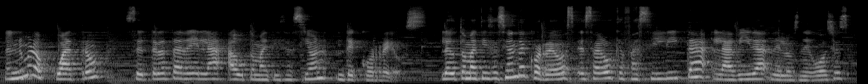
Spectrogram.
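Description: A young woman hosting her own channel, explaining a topic in an upbeat way straight to her viewers from a room at home. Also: on the high side. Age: young adult. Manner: upbeat, direct address to viewers. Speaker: YouTube host. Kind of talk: scripted vlog explainer. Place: indoor room, seated on couch. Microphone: fixed camera, medium shot. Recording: echoey room with soft background music.

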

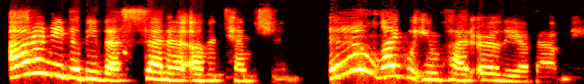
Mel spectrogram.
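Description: Indignant, high-voiced young lady guest, woman acting. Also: very animated, fast, lo-fi sound. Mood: offended. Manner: curt, offended. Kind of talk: mystery radio play acting.

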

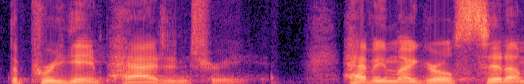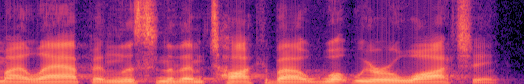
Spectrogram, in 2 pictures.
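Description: An American man in his forties reads a scripted personal story on stage in a measured, polished broadcaster-like delivery. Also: mid-range voice. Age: 40s. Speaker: storyteller, former baseball broadcaster. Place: theatre stage, indoors, at a lectern.

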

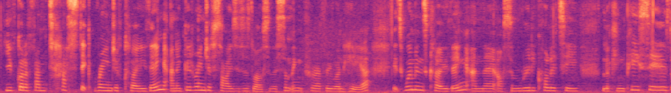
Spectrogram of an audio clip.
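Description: A woman's voice: a little high, slight background noise. Bubbly English woman touring a shop. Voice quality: slightly muffled by a face mask. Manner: enthusiastic, gushing praise. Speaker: vlogger giving a shop tour. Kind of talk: upbeat walking shop tour. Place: small gift shop indoors. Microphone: phone camera held while walking.

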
